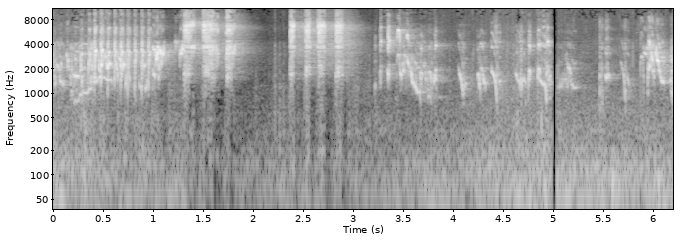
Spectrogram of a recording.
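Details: Budgerigar chirping: clicky pulsed notes and high squeaks, a short silence, then a run of rising and falling warbled chirps.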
